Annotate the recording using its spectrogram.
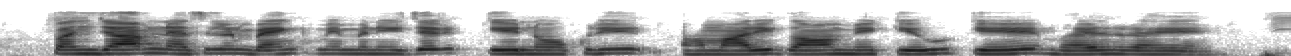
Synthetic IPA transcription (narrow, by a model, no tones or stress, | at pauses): pɐ̃ɲd͡ʒaːbnɛːslənbɛ̃ːŋkmẽmɛneːd͡ʒəɾkenɔːkɾiɦɐmaːɾiɡãːwmẽkeːɦukebʱɐɪlɾɐɦẽː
